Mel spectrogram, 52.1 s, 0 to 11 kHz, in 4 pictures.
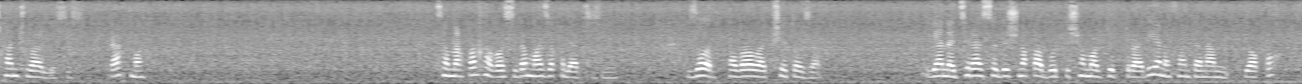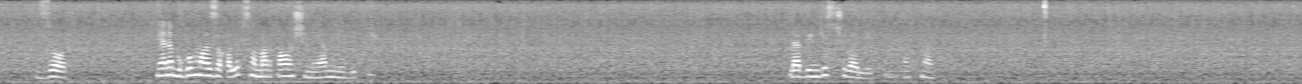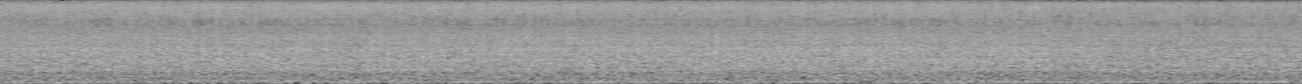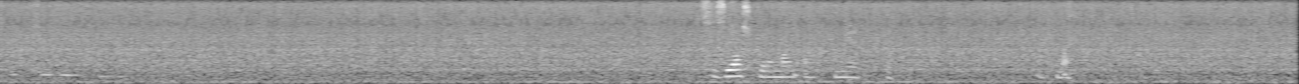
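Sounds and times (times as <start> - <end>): background hiss: 0.0 - 52.0.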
